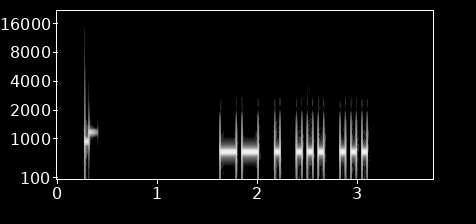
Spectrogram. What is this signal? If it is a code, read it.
Morse code, heard as a keyed tone, about 22 wpm, 700 Hz. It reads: MESS
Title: Top 1751-2000 Words 22wpm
